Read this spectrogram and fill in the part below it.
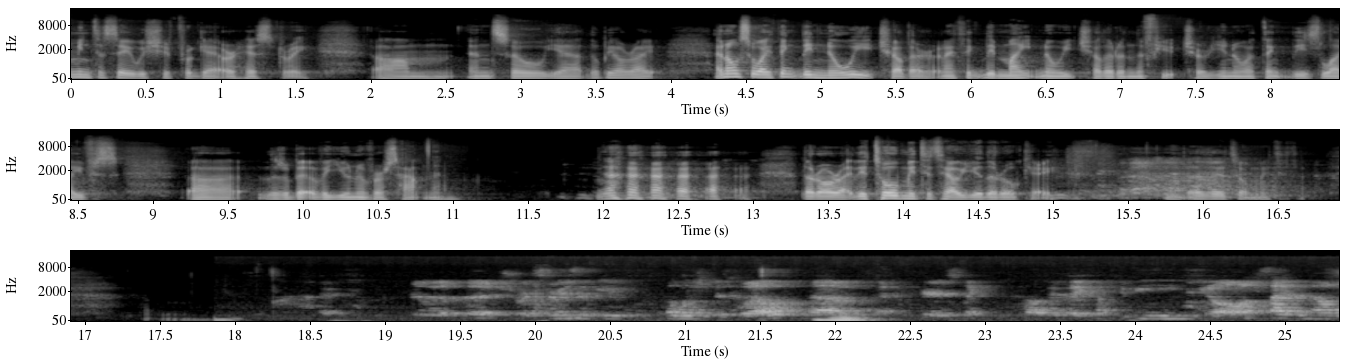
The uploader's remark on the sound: Was recorded in front of a live audience. At Powell’s City of Books in Portland.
